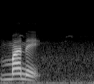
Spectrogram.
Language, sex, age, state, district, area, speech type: Kannada, female, 18-30, Karnataka, Chikkaballapur, rural, read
